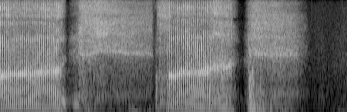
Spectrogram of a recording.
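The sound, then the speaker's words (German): Loud snoring imitated by a voice: two long rasping snorts, each followed by a breathy exhale, in a steady rhythm before fading to quiet. “Okay, sie gingen hinein und hörten wieder mal ein riesiges Schnarchen.”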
